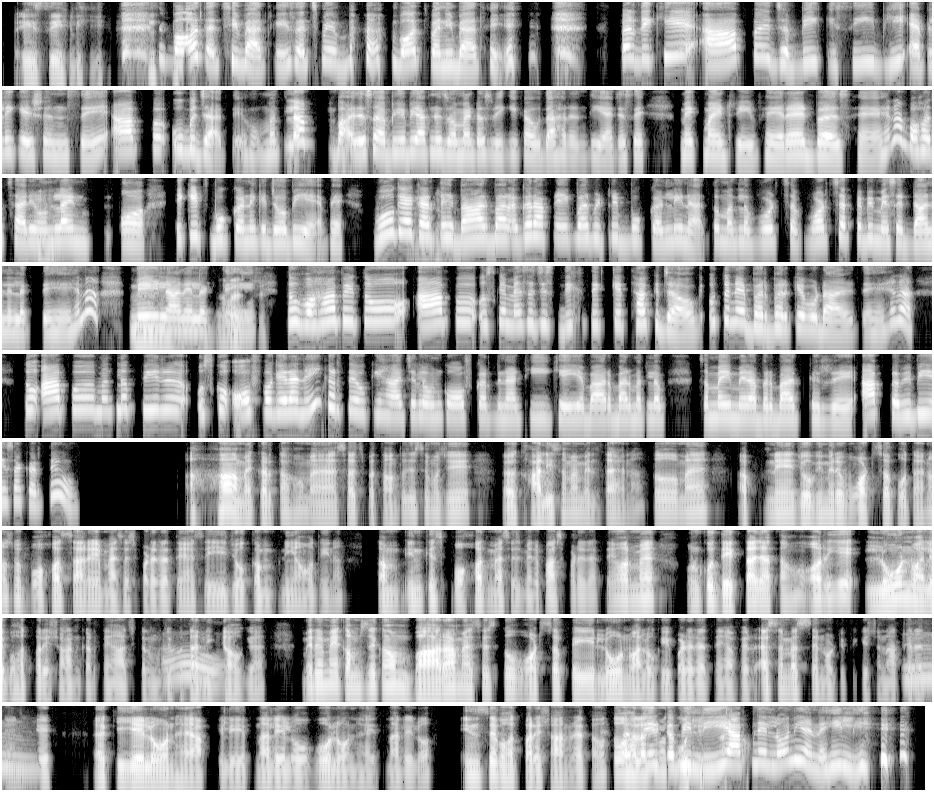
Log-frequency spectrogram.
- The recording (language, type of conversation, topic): Hindi, podcast, नोटिफ़िकेशन से निपटने का आपका तरीका क्या है?
- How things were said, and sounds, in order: laughing while speaking: "इसीलिए"; laughing while speaking: "बहुत अच्छी बात कही सच में ब बहुत फ़नी बात है ये"; chuckle; in English: "फ़नी"; chuckle; in English: "ऐप्लीकेशन"; in English: "बुक"; in English: "ट्रिप बुक"; in English: "मैसेजेस"; in English: "ऑफ़"; in English: "ऑफ़"; in English: "लोन"; in English: "नोटिफ़िकेशन"; in English: "लोन"; in English: "लोन"; in English: "लोन"; laugh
